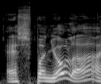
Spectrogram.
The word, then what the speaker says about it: Española: Española, I know how to say that.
